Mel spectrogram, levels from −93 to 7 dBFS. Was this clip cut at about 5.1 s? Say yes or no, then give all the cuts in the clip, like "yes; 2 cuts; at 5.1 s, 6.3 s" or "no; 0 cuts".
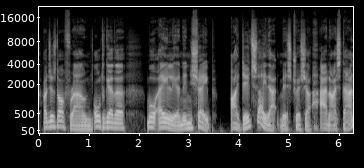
no; 2 cuts; at 1.1 s, 3.8 s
